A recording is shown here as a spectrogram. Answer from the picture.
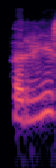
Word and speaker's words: ऋ: इसका उच्चारण भी अन्य स्वरों की तरह ही किया जाता था। हिंदी में आकर इसका उच्चारण बदल गया। री की जगह ये र और छोटी की मात्रा आ गई र के ऊपर।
